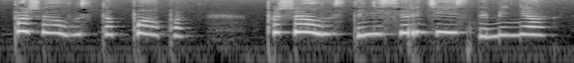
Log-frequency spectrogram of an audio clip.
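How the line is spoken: Sobbing girl. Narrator (Russian): всхлипывала девочка

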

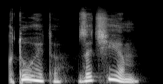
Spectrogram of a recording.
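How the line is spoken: Girl crying out. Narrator (Russian): вскрикнула девушка

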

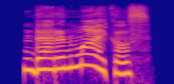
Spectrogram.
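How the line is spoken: Exclaiming. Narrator (Russian): воскликнула я

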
